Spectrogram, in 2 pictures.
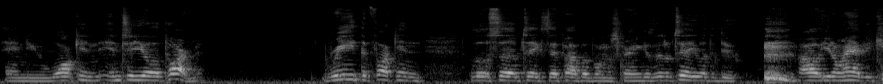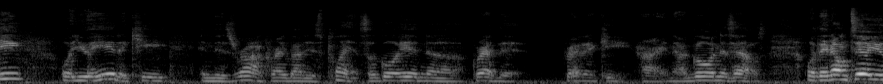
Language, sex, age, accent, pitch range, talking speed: English, male, 20-39, American, 150-205 Hz, 215 wpm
